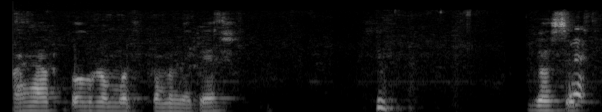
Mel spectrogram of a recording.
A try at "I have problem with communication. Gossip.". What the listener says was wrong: what I want you to start doing is open your mouth a little more, because sometimes I can tell that your mouth is talking like this, and then we cannot tell what you are saying.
